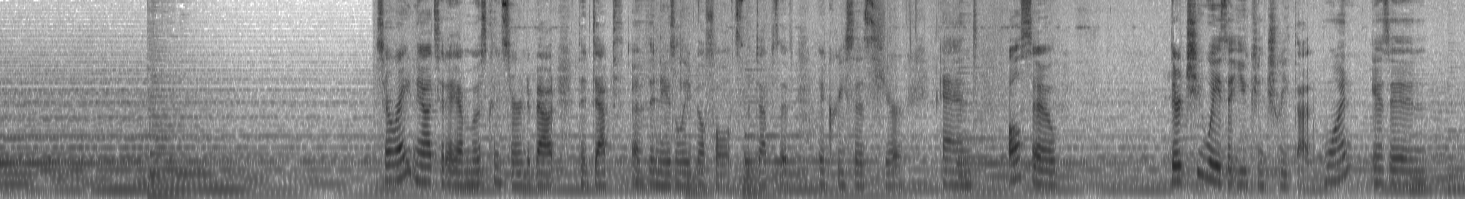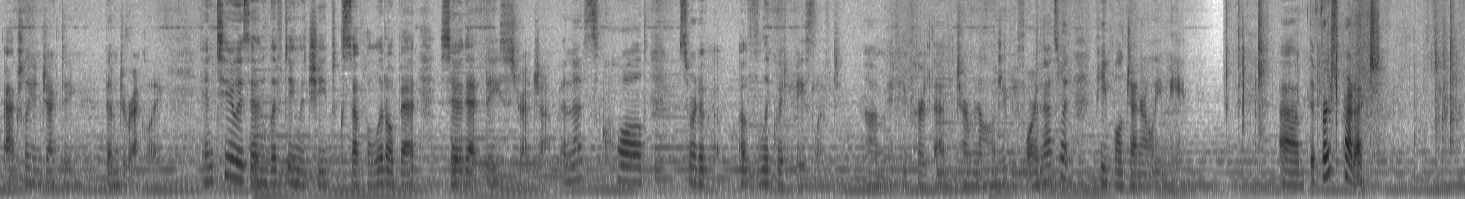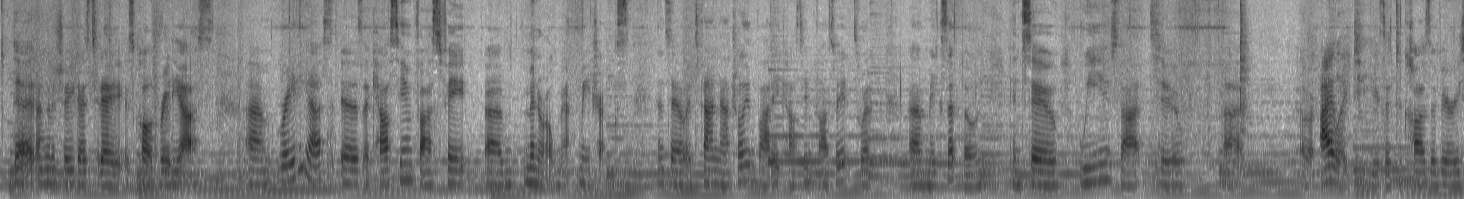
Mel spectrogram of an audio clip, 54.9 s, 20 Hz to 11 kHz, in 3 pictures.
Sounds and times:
Music: 0:00.0 - 0:54.9
Speech: 0:04.7 - 0:13.3, 0:14.6 - 0:33.2, 0:34.3 - 0:35.6, 0:36.8 - 0:54.9.

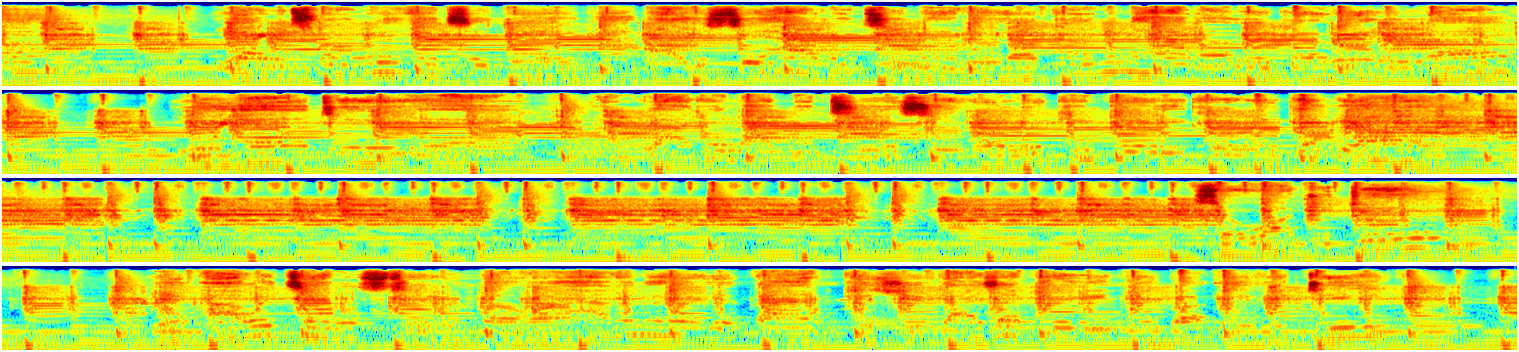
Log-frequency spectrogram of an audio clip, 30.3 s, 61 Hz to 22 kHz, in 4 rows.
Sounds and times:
Strum: 0:00.0 - 0:26.9
Bass guitar: 0:00.0 - 0:30.3
Drum: 0:00.0 - 0:30.3
Electric guitar: 0:00.0 - 0:30.3.

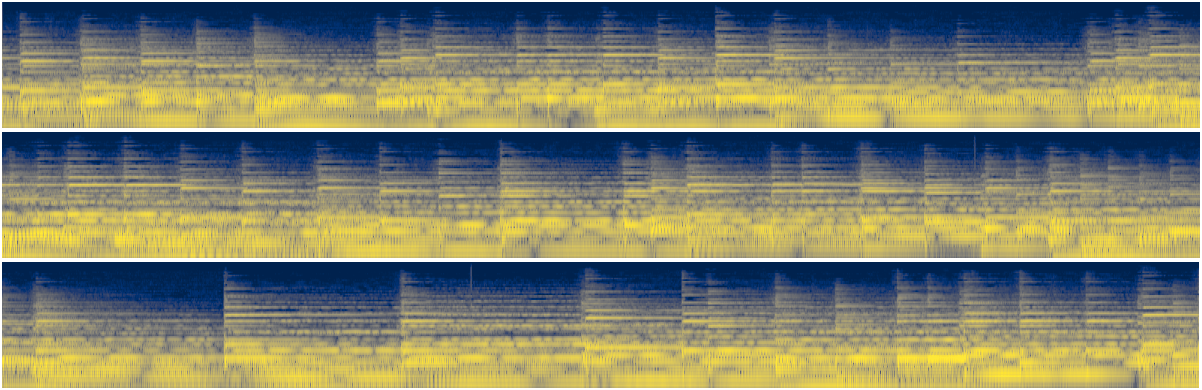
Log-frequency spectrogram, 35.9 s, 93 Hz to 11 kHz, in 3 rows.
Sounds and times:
Music: 0:00.0 - 0:35.9.

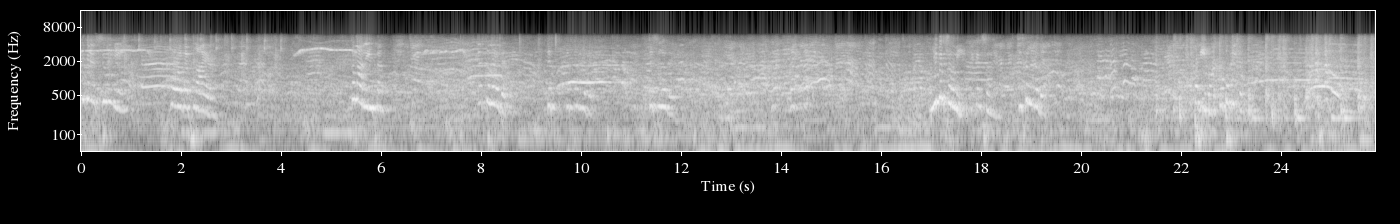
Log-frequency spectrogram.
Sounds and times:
Music: 0:19.6 - 0:25.8.

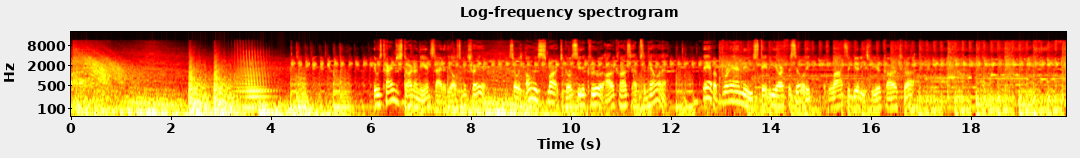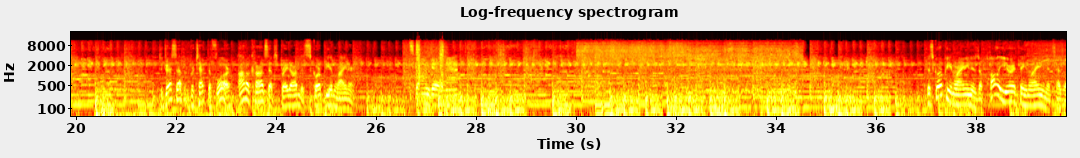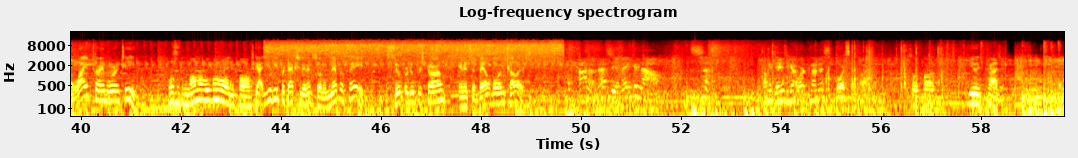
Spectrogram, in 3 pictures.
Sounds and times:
Music: 0:00.0 - 0:59.6.

